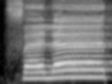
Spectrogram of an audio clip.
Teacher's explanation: hamzahnya tertahan suaranya ya karena sifatnya dari segi suara tuh syiddah kuat ya tertahan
